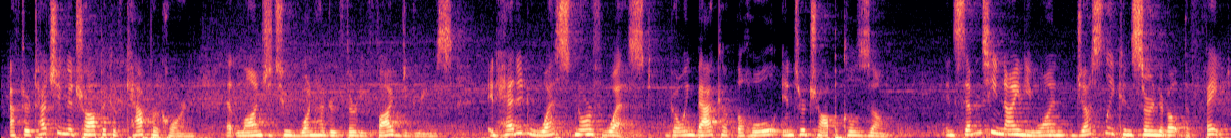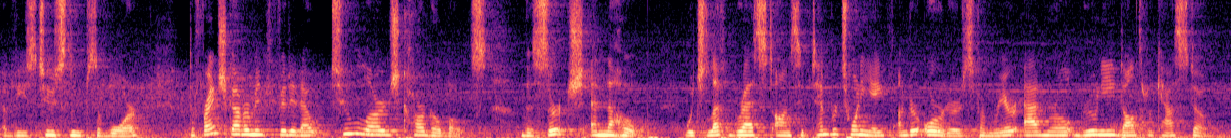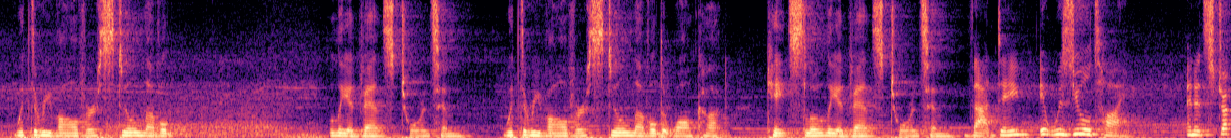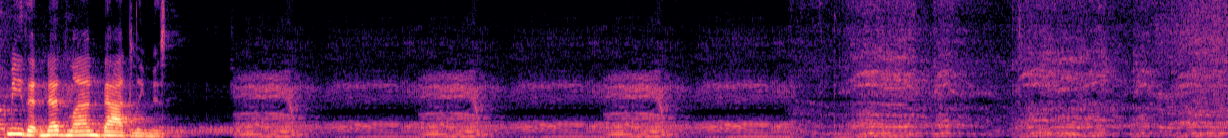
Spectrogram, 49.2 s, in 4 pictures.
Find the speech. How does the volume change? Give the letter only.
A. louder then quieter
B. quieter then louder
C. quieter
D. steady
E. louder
D.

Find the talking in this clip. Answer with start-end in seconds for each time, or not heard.
0.1-26.4, 27.9-38.6.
